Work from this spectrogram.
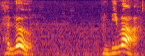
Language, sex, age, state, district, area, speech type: Bengali, female, 60+, West Bengal, Howrah, urban, spontaneous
